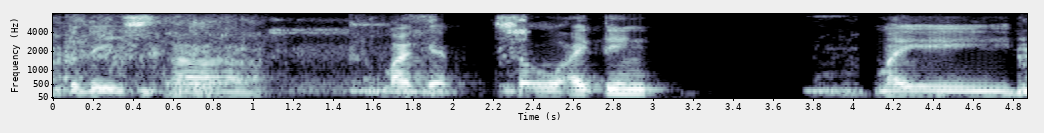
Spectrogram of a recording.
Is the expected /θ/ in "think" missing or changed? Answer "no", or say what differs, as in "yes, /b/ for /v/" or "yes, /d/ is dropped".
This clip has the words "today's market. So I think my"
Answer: yes, /t/ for /θ/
